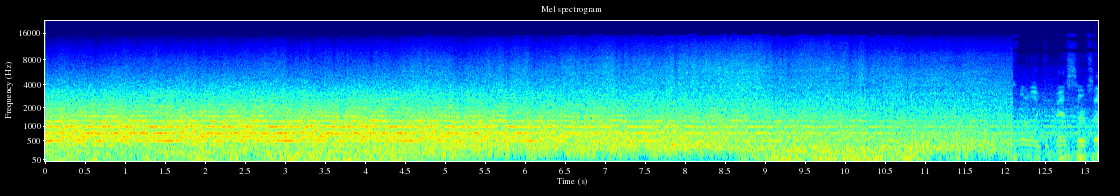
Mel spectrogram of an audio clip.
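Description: Waves crash and roll onto the shore.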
